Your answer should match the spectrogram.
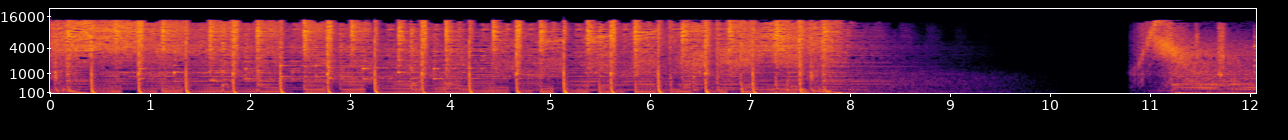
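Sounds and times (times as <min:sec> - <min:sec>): background music with bass: 0:00.0 - 0:08.6.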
